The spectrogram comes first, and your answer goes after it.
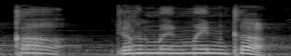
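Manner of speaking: high-pitched plea to a sibling; worked-up, high calling; teriak, acted yell. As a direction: call out high to stop the prank. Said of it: "Jadi dia teriak lah".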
